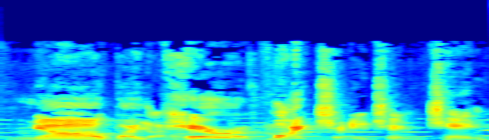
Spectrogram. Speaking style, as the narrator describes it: he roared

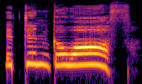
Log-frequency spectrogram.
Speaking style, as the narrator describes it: shrieked

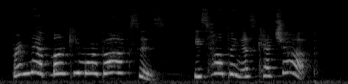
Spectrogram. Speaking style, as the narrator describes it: Someone noticed and yelled

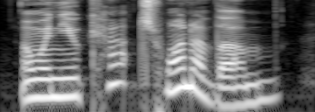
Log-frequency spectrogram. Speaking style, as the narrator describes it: she laughs

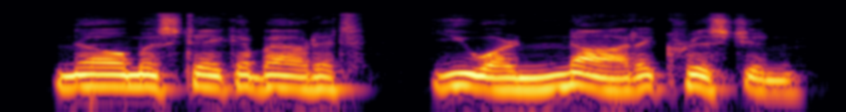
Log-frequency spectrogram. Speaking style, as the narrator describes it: Many voices were shouting in the crowd

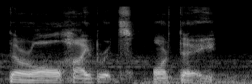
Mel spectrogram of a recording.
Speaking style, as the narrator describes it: Arthur grunted

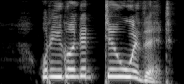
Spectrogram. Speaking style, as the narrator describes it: asked Frances sharply

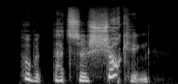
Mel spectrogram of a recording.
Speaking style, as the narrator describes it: cried Dora

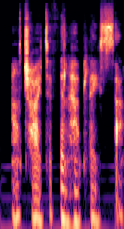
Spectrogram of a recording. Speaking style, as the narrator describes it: Joe whisper back

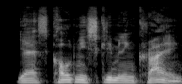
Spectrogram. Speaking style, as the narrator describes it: she shouted

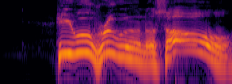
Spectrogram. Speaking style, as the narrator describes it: they shouted

